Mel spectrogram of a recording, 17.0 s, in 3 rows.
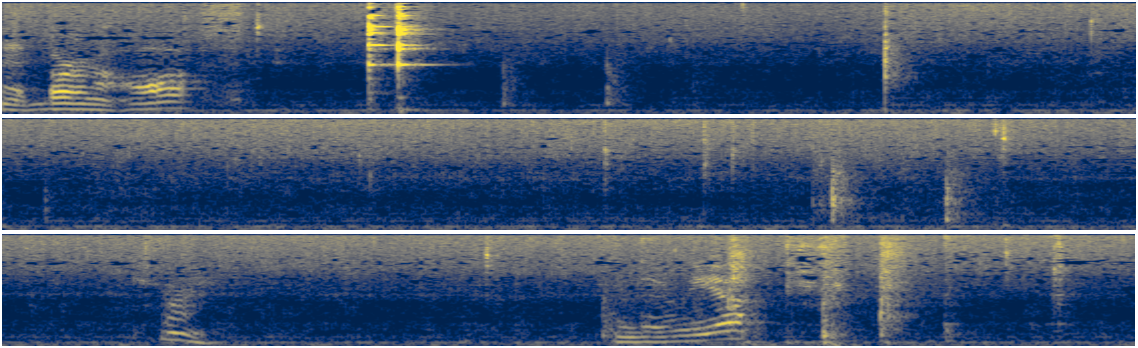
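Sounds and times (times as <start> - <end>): food sizzling in oil: 0.0 - 17.0
metal utensil clinking on pan: 1.8 - 2.3.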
